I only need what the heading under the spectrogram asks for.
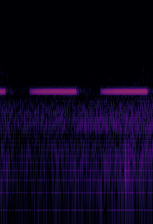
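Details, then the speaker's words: Car with reverse simulated by powering the blue-red wire with a test wire; backup parking sensor gives steady half-second high beeps with short gaps and nothing behind; owner says it goes off for no reason, a false alarm. "And you are so gimmicky. I need to disconnect you, because you just go off for no reason. Nobody's there."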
